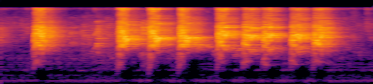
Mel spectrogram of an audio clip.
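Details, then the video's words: Javan myna used as a lure to make a silent bird chatty, giving a rapid series of loud, harsh, raspy squawks about four per second after a single opening burst, with a low electrical hum beneath. "JALAK KEBO MACET, DIJAMIN LANGSUNG CEREWET"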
